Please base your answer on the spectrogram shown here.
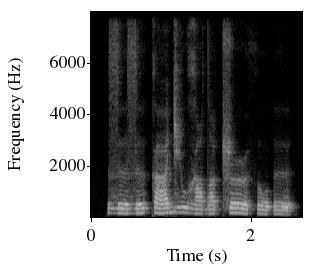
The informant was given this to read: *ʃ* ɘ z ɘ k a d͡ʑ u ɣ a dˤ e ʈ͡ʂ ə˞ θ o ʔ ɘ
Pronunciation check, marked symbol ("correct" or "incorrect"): incorrect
